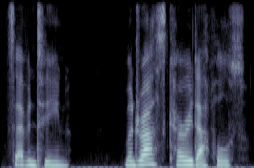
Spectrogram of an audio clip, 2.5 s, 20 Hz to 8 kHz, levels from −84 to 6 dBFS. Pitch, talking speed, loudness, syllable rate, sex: 195 Hz, 70 wpm, -20 LUFS, 5.0 syllables/s, female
